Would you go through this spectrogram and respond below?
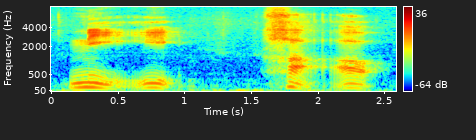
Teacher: Third tone, it starts low, it drops and kind of bottoms out in your voice and then comes back up.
